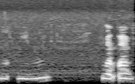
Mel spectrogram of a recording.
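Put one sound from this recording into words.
An older woman laughs softly.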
